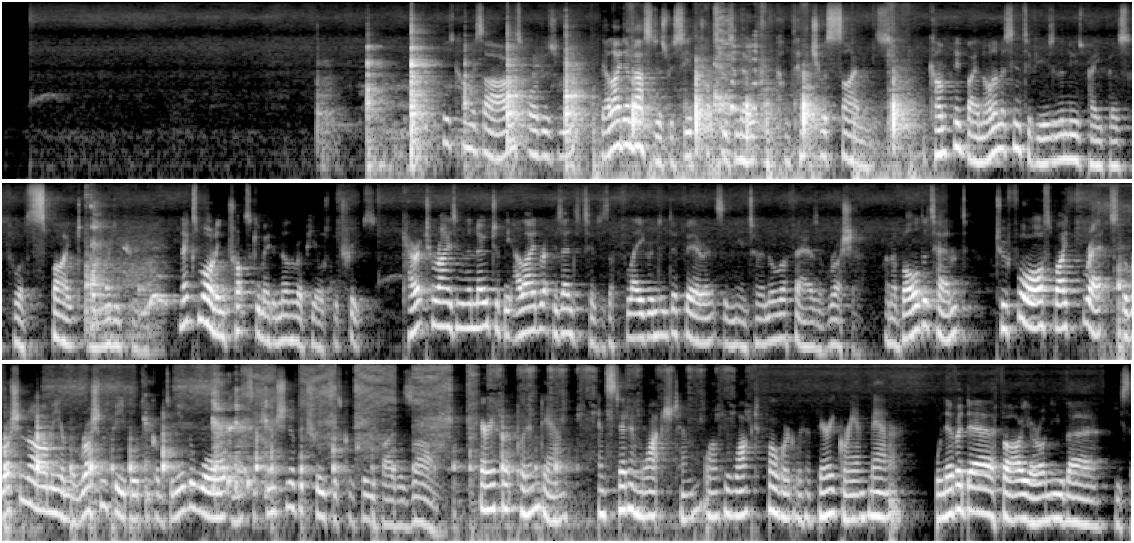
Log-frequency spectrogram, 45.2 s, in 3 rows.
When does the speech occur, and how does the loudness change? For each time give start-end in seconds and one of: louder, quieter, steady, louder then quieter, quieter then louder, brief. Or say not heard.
5.8-45.1 steady.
